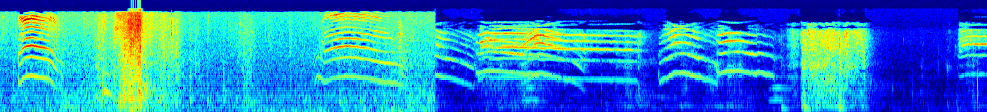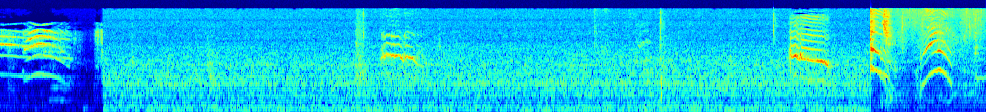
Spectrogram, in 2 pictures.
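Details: Cats and kittens meowing in short bursts separated by abrupt cuts, with thin high mews and a louder cry, interrupted by loud broadband noise and a stretch of steady rumbling.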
